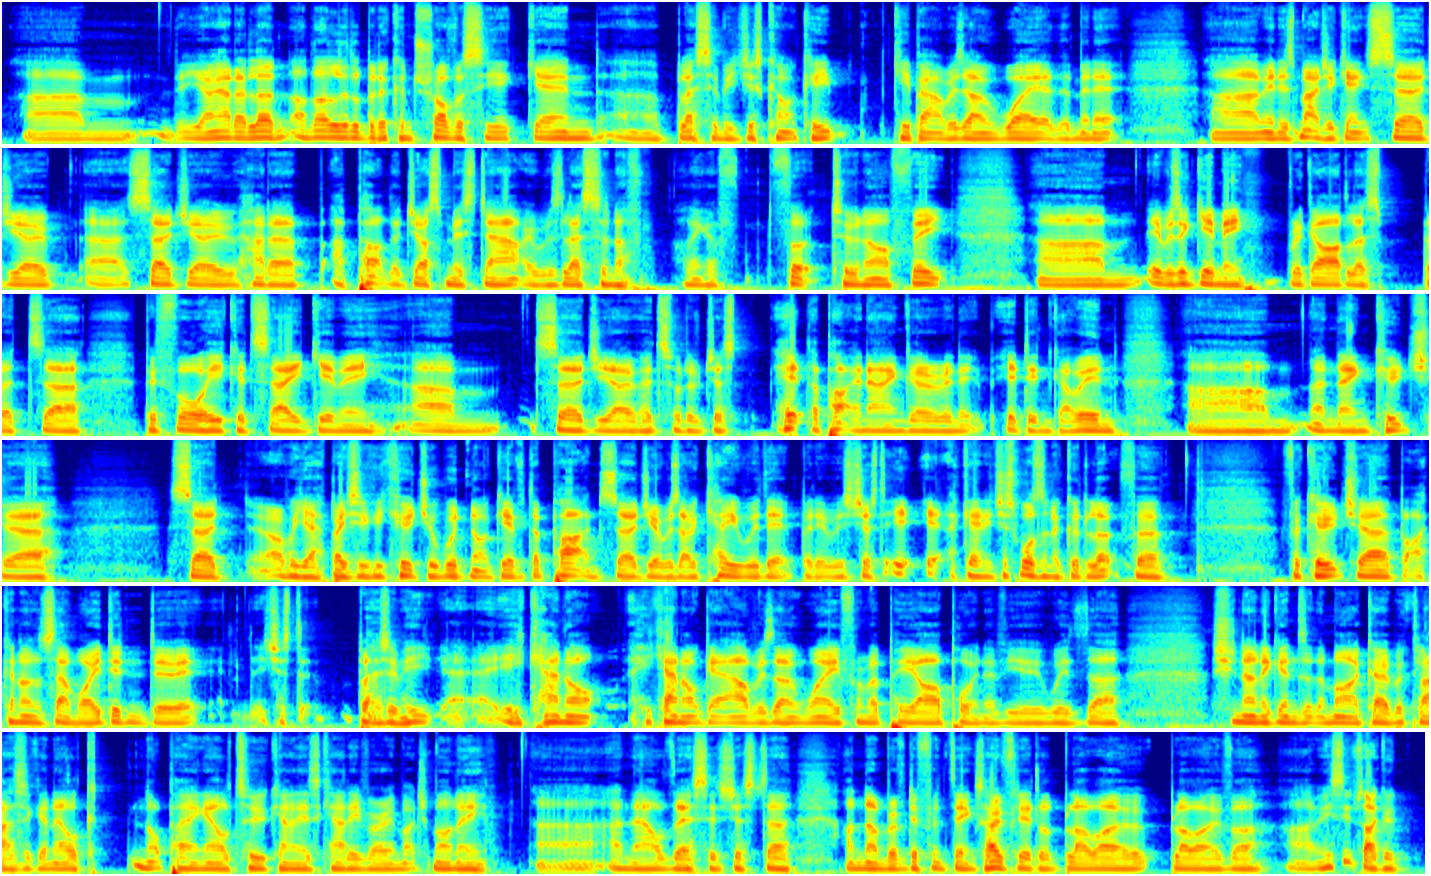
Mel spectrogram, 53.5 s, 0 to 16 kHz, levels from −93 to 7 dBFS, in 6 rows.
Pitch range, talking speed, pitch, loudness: 100-115 Hz, 215 wpm, 110 Hz, -17 LUFS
